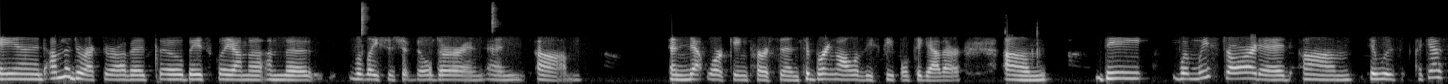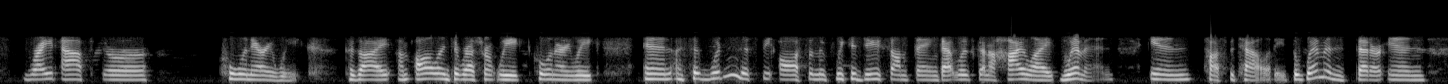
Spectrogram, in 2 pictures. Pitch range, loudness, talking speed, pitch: 215-250 Hz, -18 LUFS, 155 wpm, 225 Hz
